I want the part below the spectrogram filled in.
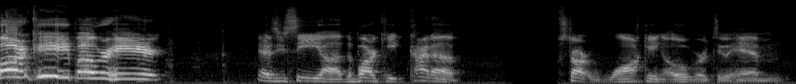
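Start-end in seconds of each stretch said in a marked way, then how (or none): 0.0-1.6 shrill, very loud, high-pitched yell. Voicing a character who stands and waves at the barkeep: yelling.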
